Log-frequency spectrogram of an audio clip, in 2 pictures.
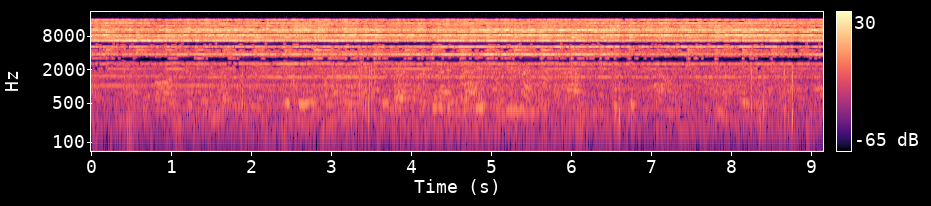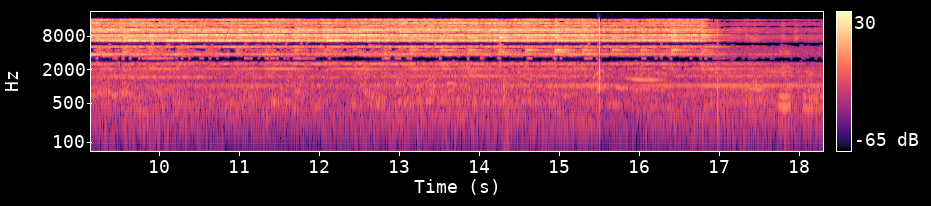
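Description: Drawbridge traffic warning bell ringing continuously, the signal that the road gates are down and the bridge is opening; it stops abruptly near the end. Voices of onlookers talk underneath it.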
